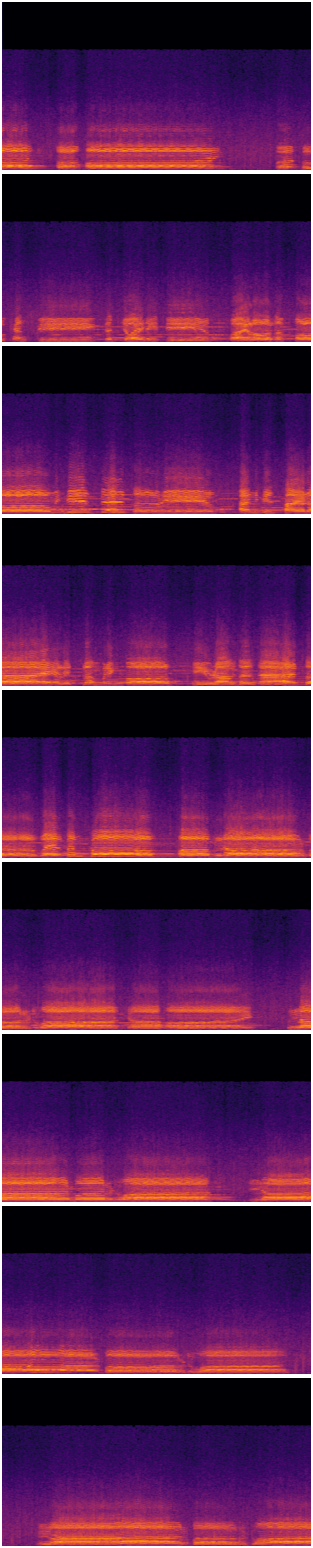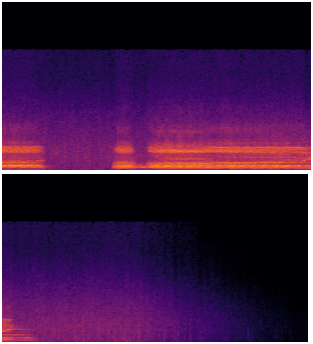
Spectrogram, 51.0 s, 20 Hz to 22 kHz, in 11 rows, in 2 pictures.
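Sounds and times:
men singing a duet: 0.0s - 3.4s, 4.1s - 36.8s, 37.6s - 42.5s, 43.4s - 46.9s
surface noise hiss: 0.0s - 49.3s.

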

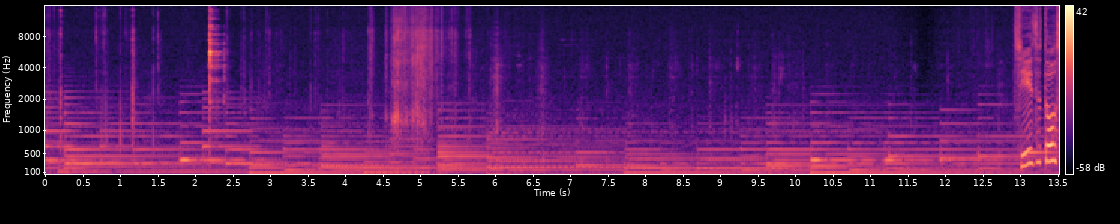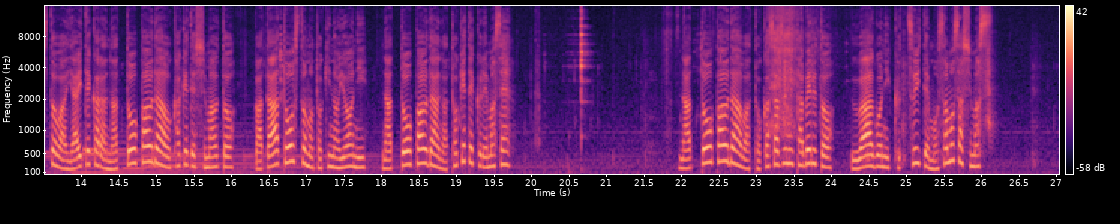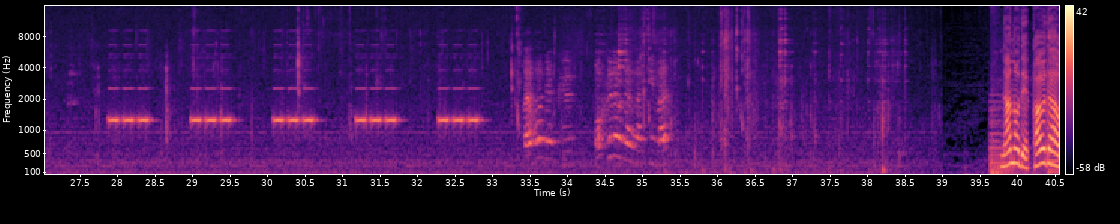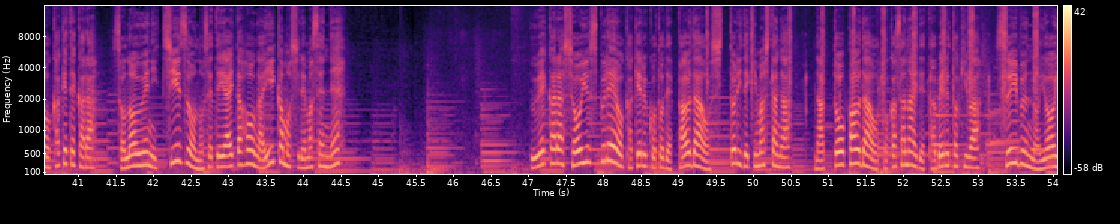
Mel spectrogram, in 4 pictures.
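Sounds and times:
background music: 0.0s - 20.7s, 39.6s - 54.0s
bite into crisp toast: 4.3s - 6.8s
recorded voice announcing: 39.8s - 44.6s, 47.0s - 54.0s.

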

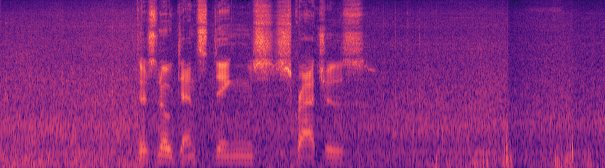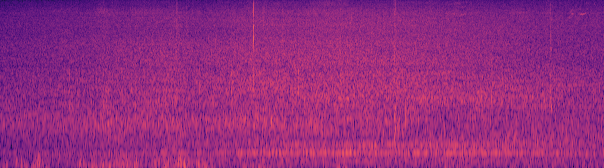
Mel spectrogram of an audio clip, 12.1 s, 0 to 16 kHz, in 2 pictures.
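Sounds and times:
motor vehicle rumble: 0.0s - 12.0s
steady hum: 0.0s - 12.0s.

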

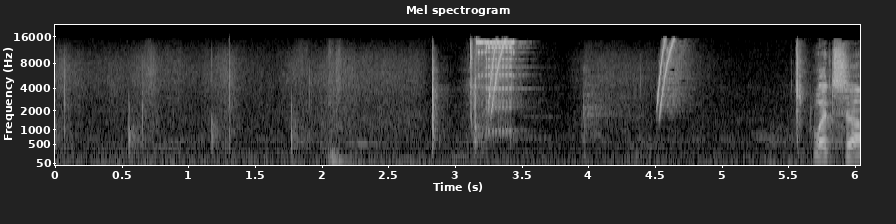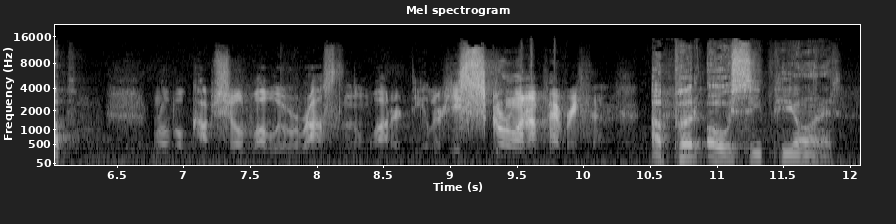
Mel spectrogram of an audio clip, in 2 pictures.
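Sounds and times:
bright ringing clink: 3.1s - 3.7s.

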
